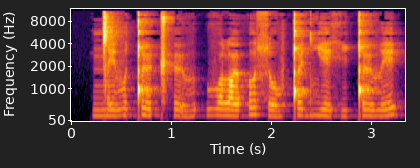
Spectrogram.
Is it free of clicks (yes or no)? no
